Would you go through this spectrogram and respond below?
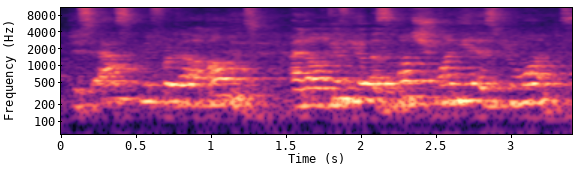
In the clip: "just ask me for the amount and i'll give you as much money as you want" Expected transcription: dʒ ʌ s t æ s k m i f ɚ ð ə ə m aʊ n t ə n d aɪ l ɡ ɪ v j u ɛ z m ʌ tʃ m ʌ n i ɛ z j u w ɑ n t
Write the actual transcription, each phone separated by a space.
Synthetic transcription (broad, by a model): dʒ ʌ s t æ s k m i f ɚ ð ə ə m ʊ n t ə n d aɪ l ɡ ɪ v j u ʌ z m ʌ tʃ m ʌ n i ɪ z j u w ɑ n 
